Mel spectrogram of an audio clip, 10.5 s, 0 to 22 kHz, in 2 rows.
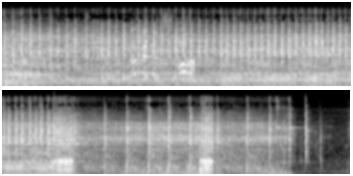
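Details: Husqvarna 3120xp chainsaw, large two-stroke, hard to start: fires in rapid uneven bursts, then stumbles and sputters before dying; owner found it flooded badly, took about 40 minutes to start; sputtering on start.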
